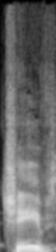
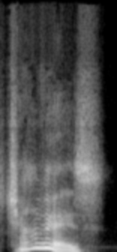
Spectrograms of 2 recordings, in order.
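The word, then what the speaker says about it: Chaves: pronounce that name now i watched a youtube video the other day yeah doing a review he said chiefs i'm like no that's chavez that's that name is chavez or chad i think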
